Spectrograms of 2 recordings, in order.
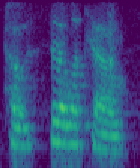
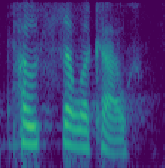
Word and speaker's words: Posilico: My first name is Colette, C-O-L-E-T-T-E. And my last name is Posilico, P as in Paul, O, S as in Sam, I-L-I-C-O. – What's that? Okay, just say your name for me. I'm sorry. – Colette Posilico.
